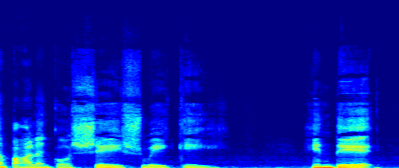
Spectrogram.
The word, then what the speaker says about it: Shae Shue K: tsaka ano mapaano ba sa name mo yung pagpronounce ng pangalan ko sh shuki hindi Sha Suzuki hindi mali yan kulang lang ahung yung may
